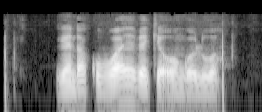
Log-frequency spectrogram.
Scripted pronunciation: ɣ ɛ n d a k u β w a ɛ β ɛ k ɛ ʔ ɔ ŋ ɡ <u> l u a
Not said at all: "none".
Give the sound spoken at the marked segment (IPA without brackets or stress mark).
ɔ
